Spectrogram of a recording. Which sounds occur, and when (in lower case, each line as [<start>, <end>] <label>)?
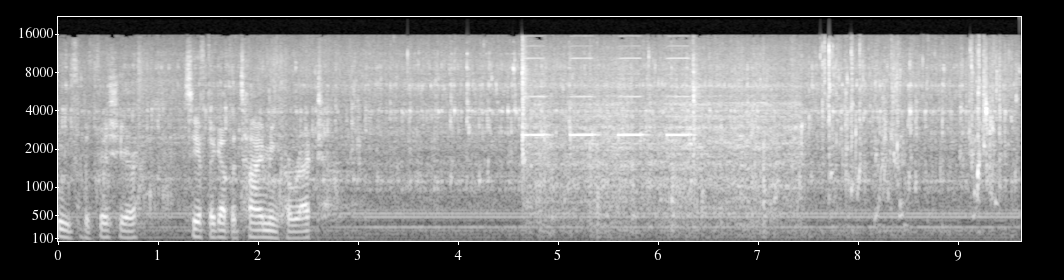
[0.00, 0.81] man speaking
[0.00, 9.63] pump (liquid)
[1.25, 2.82] man speaking
[4.55, 4.70] generic impact sounds
[4.63, 4.94] beep
[4.64, 7.47] mechanisms
[5.10, 5.41] beep
[5.57, 5.92] beep
[6.08, 6.40] beep
[6.31, 6.45] generic impact sounds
